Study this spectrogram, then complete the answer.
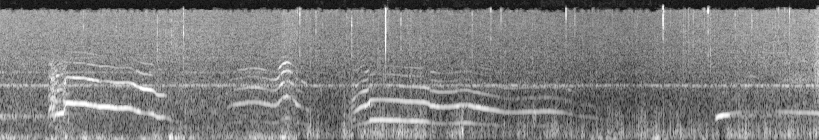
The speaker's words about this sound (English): It's extremely cold and I can hear the wolves howling.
